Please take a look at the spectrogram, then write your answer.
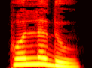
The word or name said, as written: ಪೊಲ್ಲದು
